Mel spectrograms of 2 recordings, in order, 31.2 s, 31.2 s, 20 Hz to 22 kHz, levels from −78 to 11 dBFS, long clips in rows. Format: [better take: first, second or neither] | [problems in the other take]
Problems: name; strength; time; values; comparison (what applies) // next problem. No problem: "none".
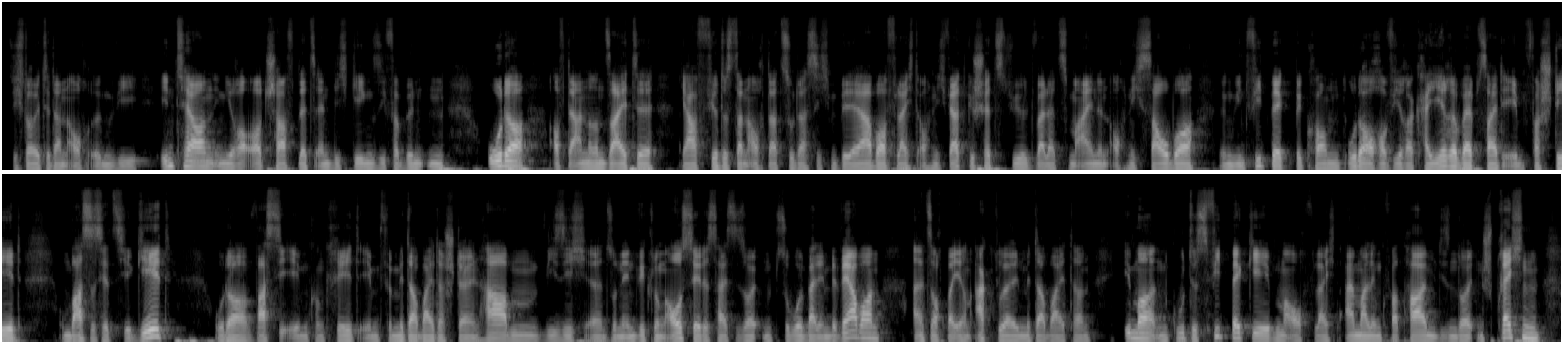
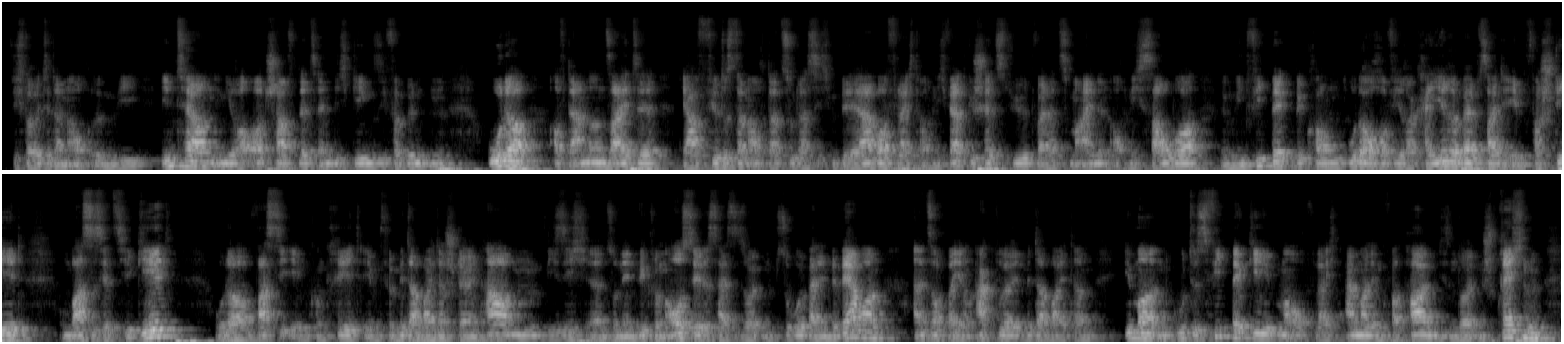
first | room echo; slight; dies away in 0.3 s // off-mic speech; far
